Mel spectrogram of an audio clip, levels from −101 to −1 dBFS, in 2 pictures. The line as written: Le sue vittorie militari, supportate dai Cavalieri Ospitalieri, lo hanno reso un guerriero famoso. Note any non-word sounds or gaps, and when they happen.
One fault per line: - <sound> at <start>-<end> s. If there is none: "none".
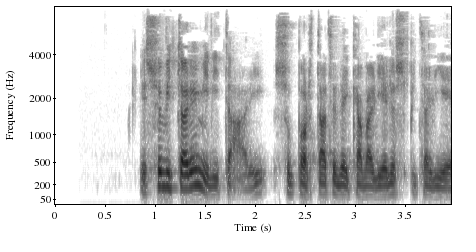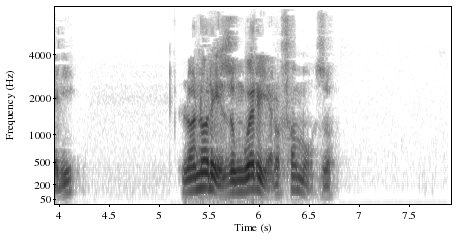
none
